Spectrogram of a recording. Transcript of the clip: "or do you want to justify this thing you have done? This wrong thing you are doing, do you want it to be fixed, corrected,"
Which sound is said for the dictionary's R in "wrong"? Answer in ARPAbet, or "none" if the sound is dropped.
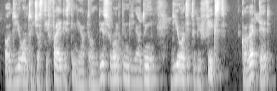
R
